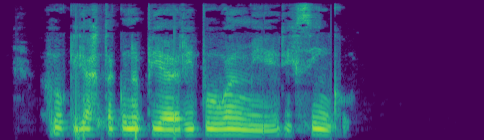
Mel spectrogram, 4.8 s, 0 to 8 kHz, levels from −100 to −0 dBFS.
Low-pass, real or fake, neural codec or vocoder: 7.2 kHz; real; none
